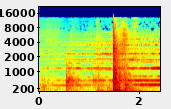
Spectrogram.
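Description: A door slamming shut with a heavy thud about one and a half seconds in, over sustained orchestral underscore music.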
